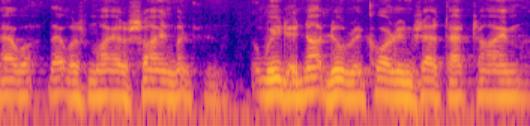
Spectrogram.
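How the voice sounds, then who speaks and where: A man's somewhat breathy voice, dark and mellow in tone, with monotone, flat intonation. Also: medium pitch for a man, moderate pace. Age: 80s+. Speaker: retired radio broadcaster. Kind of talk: oral history interview answer.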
